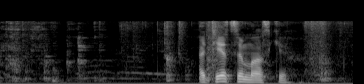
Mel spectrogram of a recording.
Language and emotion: Russian, neutral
